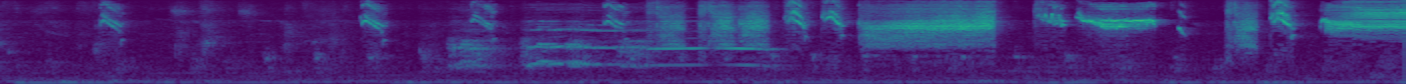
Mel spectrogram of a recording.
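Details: Streaked weaver, known locally as manyar kembang, in ngecall song: scattered high chirps and scratchy notes, two brief clear whistles, then loud buzzy sizzling bursts repeated irregularly.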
